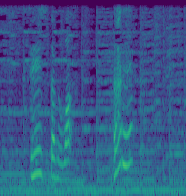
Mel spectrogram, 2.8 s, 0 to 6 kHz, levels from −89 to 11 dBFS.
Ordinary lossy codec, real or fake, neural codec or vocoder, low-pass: none; real; none; 5.4 kHz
